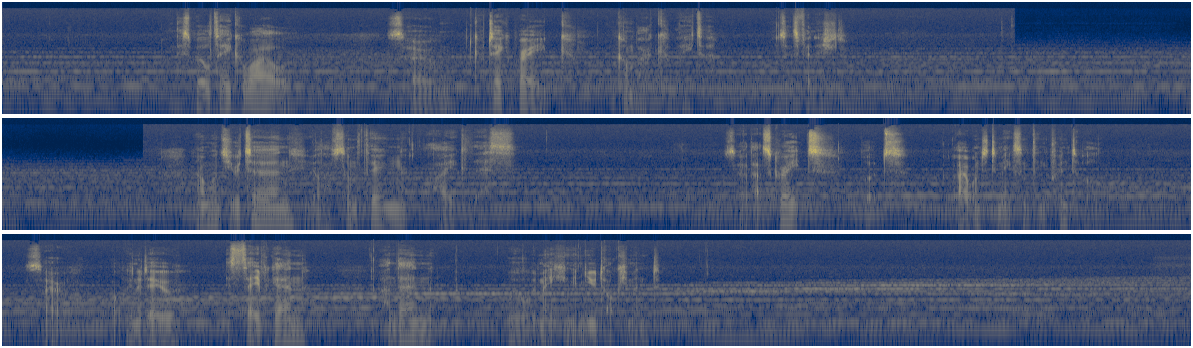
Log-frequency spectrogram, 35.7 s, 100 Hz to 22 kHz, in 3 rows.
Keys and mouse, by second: 6.1-8.2 drag.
